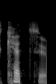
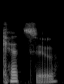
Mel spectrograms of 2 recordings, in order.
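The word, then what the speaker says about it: 結: different color actually hello the pronunciation is ketsu but when you conjugate words that have this guy in it when you conjugate kanjis with that in it then it actually becomes a small tsu and it becomes this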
